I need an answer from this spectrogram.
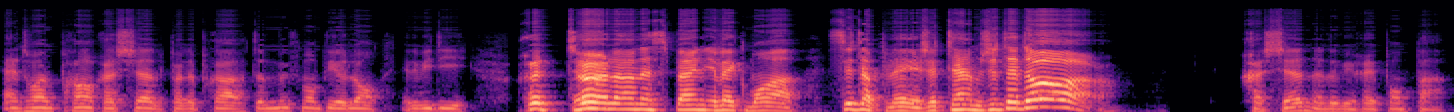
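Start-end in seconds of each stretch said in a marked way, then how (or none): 3.9-8.4 forceful plea. Acted. Antoine urging Rachel forcefully.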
